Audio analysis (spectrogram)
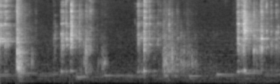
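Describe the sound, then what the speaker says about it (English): Ice cubes clink and clatter as they drop into a glass coffee decanter, several bright clustered bursts spaced across a few seconds, close and fairly loud with no talk over them. "let's go ahead and ice your decanter"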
